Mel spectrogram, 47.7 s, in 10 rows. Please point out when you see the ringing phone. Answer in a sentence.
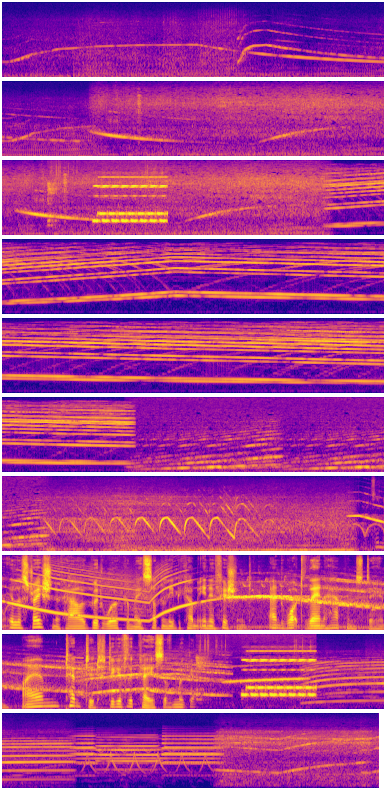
You can hear the ringing phone from 10.1 to 11.7 s and from 40.6 to 42.1 s.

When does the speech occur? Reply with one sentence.
You can hear the speech from 33.3 to 40.6 s.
